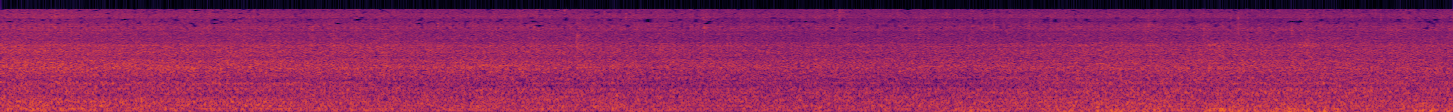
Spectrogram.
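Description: Heavy rain falling steadily, an even, unbroken hiss.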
